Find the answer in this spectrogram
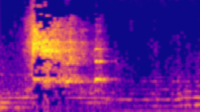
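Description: A woman's short, high whimpering cry, like a cat's mewl, starting sharply about a third of a second in and trailing off thinly by about a second.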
